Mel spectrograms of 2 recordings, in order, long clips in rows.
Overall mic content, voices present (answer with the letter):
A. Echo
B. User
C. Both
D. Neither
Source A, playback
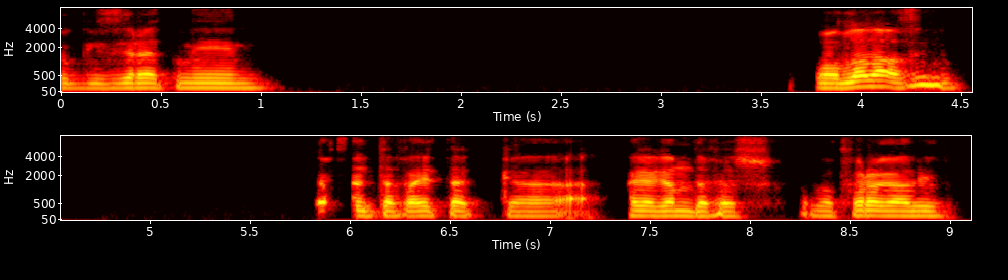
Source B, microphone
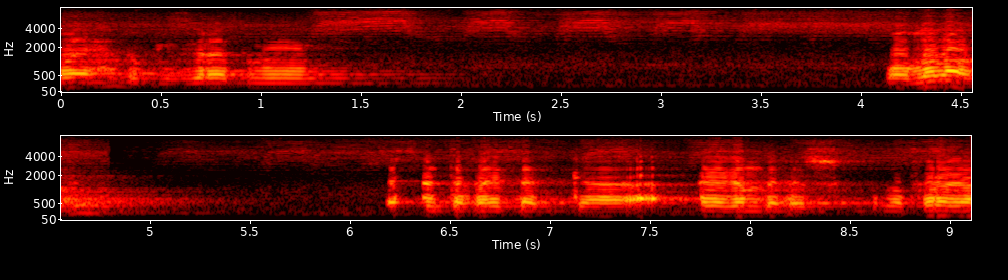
A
